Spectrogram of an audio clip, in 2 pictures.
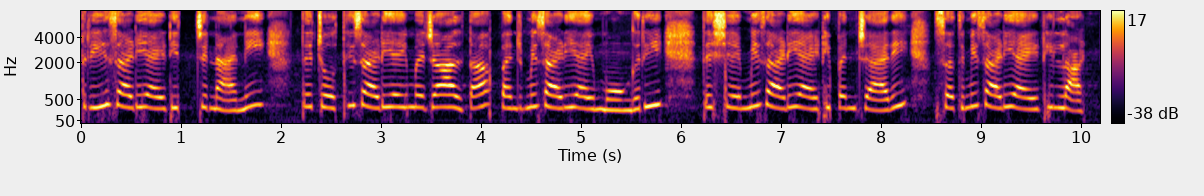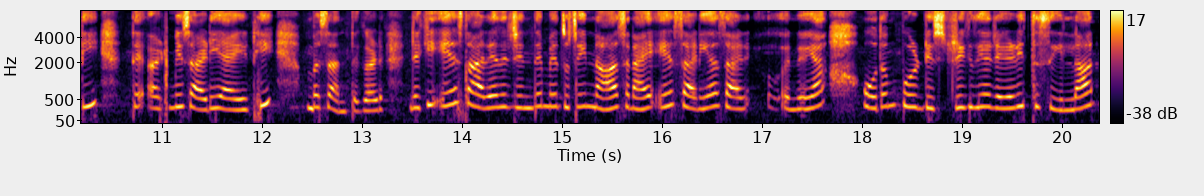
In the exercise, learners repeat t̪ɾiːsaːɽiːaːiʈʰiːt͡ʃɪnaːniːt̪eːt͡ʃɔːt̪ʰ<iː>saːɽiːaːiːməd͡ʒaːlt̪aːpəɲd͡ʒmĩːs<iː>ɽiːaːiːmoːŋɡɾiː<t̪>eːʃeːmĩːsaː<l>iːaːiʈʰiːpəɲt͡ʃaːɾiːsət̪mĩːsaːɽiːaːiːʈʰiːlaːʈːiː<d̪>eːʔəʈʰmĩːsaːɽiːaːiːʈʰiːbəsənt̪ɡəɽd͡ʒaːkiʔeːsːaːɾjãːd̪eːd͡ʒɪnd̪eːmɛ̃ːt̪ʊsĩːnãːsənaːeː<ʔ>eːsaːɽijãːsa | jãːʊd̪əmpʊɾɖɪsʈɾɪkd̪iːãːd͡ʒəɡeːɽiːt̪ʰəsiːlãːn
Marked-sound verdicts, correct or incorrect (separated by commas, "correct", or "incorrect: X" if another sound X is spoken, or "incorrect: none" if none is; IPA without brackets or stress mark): correct, incorrect: aː, correct, incorrect: ɽ, incorrect: t̪, correct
